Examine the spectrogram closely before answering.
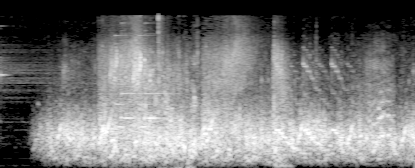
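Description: A bright game jingle plays for a collected prize.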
